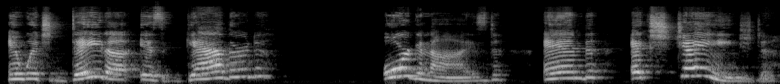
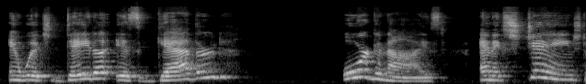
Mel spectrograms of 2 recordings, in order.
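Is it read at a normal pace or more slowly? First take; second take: slower; normal. First: It is read more slowly. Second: It is read at a normal pace.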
